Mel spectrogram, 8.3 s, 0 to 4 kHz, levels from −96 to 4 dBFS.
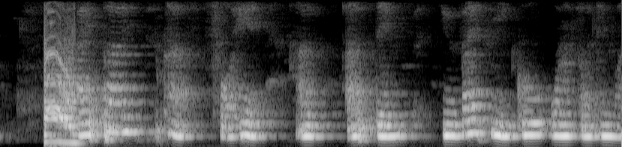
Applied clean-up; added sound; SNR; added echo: none; Musical instrument; 5 dB; reverberation time 0.8 s.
